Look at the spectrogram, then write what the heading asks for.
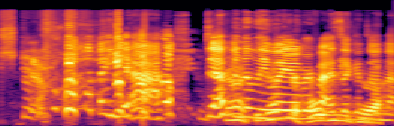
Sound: laughs

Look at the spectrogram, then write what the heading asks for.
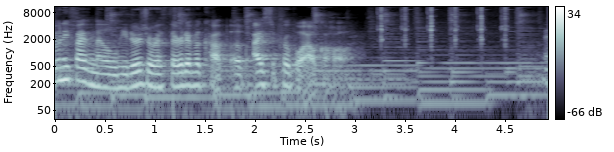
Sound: ticking sound

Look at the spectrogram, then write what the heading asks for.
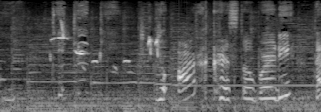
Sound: bird tweeting

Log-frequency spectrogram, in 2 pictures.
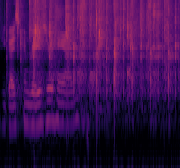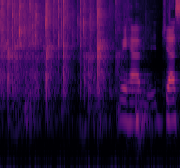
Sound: applause

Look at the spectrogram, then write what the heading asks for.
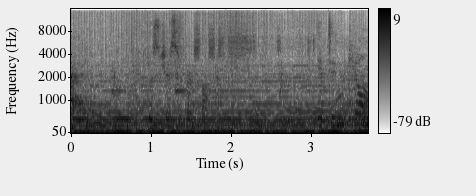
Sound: insect laughter

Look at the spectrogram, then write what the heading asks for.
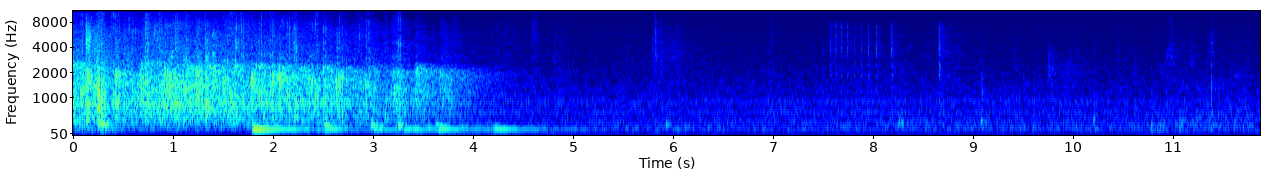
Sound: applause

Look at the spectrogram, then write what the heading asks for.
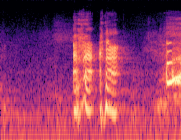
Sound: Charlie cackles

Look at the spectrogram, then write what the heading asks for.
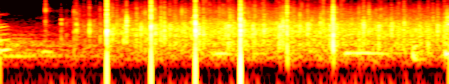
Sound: applauding

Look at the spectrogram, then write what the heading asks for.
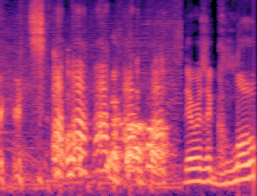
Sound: laughter

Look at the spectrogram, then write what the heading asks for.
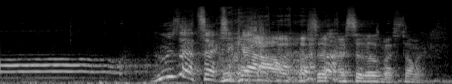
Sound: laughter

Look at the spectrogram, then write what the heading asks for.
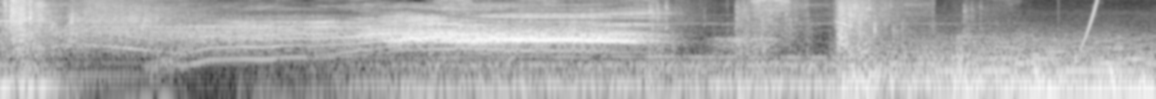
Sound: game audio

